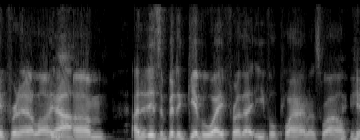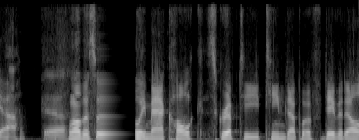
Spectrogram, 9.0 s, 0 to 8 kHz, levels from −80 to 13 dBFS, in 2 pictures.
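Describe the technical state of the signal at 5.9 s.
At 5.9 s the speech is inside a long network dropout, running from 5.76 to 6.22 s. About 0.44 s of audio never arrived, likely lost in transit, and the receiver covers the gap by extending the last sound as a buzzy, hissy continuation that fades away, ending in a brief stretch of silence before the speech resumes further on with the lost portion simply gone. Like the rest of the call audio, it carries nothing above 8 kHz.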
